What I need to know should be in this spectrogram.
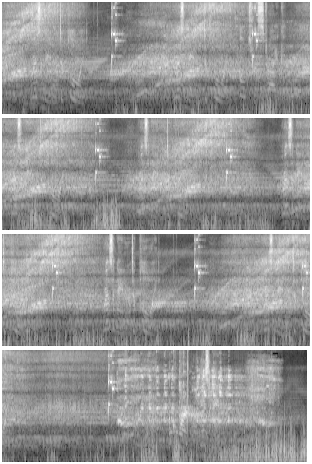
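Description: Game sound effects whoosh and chime repeatedly.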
